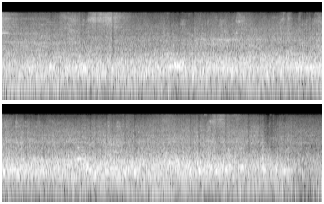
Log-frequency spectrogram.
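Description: Toshiba electric multiple unit passing close alongside the platform: a steady, loud rumble of its wheels running on the rails with a light clatter. The sound eases slightly near the end.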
